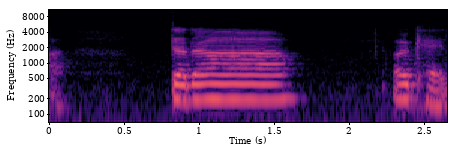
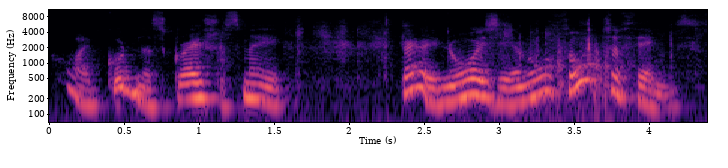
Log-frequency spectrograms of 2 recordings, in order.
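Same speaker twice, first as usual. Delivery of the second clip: plain reading voice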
